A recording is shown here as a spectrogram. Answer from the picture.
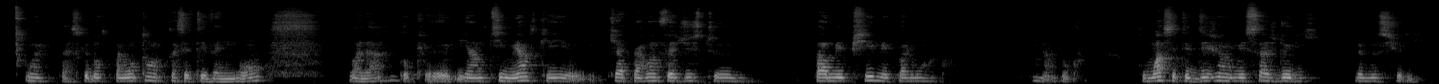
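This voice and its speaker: The voice is soft-spoken, with monotone, flat intonation. The pace is fairly slow. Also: woman, very deep, low pitch for a woman. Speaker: tarot reader, psychic medium. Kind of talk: tarot reading. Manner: hesitant, many fillers.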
